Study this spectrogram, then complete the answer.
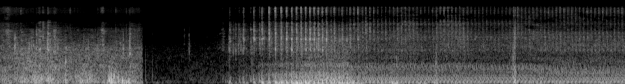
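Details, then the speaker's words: Lawnmower fixed after 8 months of no use, heard from a distance: after a brief pause the small engine catches and settles into a quick, steady putter; running good. "It's running good, guys. You hear that thing?"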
